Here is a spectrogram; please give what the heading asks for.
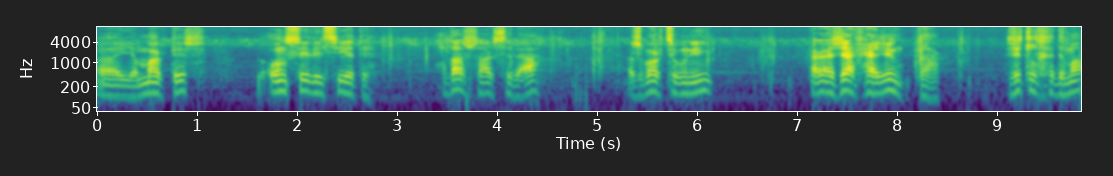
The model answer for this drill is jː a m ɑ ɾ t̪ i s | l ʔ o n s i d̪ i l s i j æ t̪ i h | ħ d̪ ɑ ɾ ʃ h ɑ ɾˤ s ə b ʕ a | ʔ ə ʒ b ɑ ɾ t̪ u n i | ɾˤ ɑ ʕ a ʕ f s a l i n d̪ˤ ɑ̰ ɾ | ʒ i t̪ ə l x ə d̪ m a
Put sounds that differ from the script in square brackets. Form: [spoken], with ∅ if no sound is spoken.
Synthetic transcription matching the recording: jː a m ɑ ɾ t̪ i s | l ʔ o n s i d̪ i l s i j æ t̪ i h | ħ d̪ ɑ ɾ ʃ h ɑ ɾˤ s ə b ʕ a | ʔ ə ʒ b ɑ ɾ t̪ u n i | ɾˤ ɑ [ʒ] a ʕ f [ħ] a l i n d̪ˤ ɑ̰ ɾ | ʒ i t̪ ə l x ə d̪ m a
